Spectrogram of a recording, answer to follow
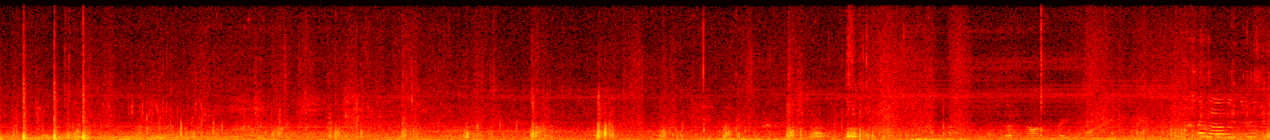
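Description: Footsteps on dirt and gravel: uneven walking steps with scattered light knocks.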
